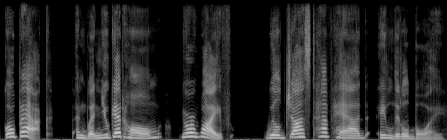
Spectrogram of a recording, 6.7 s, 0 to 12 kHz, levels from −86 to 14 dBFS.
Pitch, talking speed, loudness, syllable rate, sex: 235 Hz, 145 wpm, -18 LUFS, 3.1 syllables/s, female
